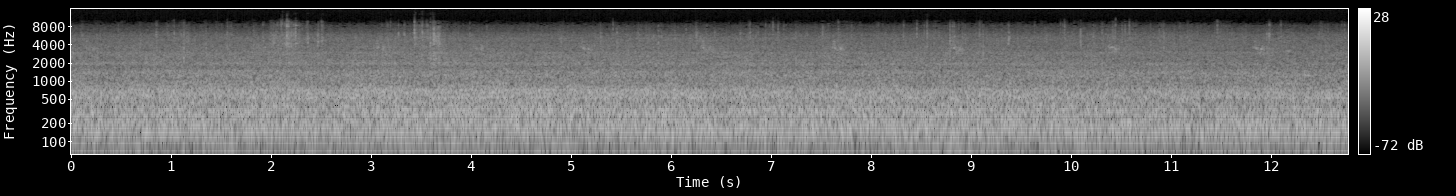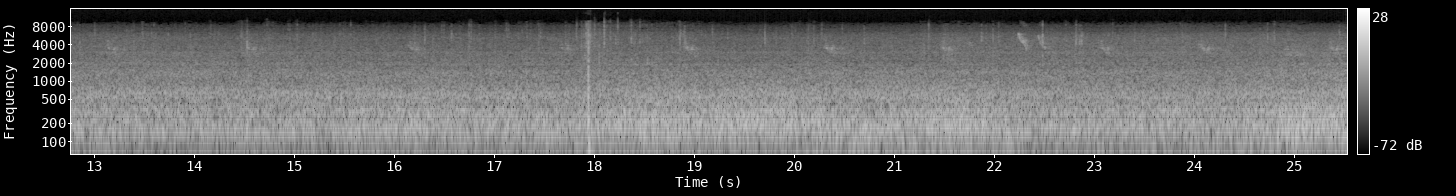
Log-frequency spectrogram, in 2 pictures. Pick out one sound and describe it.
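Doves peck at seed on hard ground close by.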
